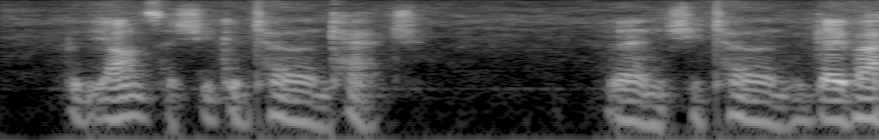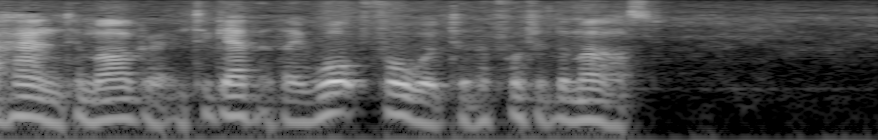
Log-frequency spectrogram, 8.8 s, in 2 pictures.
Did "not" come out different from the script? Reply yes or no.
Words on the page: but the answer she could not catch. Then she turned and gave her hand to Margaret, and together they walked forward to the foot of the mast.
yes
